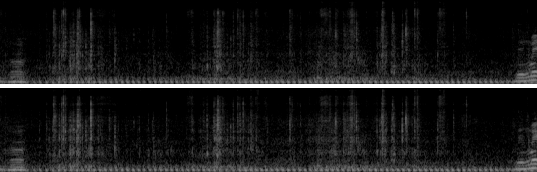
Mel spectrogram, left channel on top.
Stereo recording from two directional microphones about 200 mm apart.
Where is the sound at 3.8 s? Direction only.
15° right (ahead or behind).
